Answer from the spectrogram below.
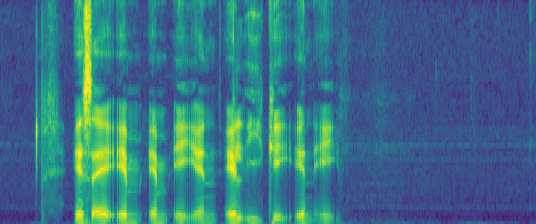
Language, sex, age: Danish, male, 32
